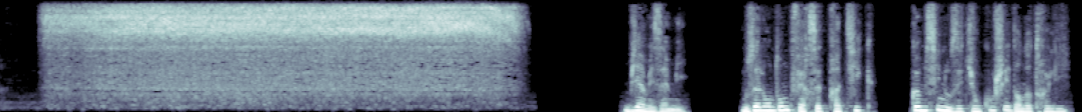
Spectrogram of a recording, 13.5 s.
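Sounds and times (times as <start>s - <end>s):
voice hissing a long sss through clenched teeth: 0.5s - 6.6s
speech: 7.8s - 8.6s, 9.3s - 13.4s.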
